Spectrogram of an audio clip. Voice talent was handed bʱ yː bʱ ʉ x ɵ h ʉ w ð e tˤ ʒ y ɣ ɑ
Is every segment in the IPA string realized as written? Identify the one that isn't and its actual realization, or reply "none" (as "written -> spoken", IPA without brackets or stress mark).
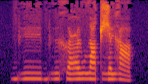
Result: h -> ʕ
